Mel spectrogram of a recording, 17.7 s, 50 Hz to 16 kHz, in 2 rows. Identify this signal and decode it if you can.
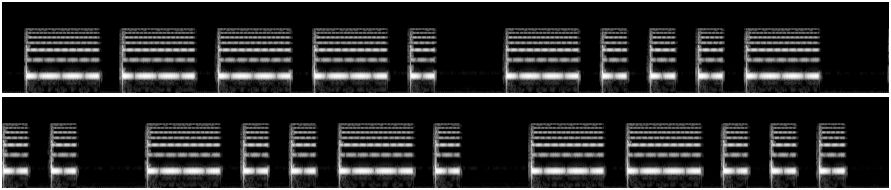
Morse code, heard as a keyed tone, about 5 wpm, 3700 Hz. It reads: 9<BT>I/7
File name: Morze-HA2MN / hang / 19 GYAKORLAT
